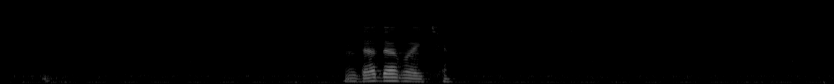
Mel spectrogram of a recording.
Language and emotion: Russian, neutral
